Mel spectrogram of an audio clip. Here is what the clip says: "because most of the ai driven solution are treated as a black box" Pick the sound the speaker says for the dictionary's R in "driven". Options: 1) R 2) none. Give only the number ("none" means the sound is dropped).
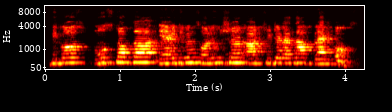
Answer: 2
